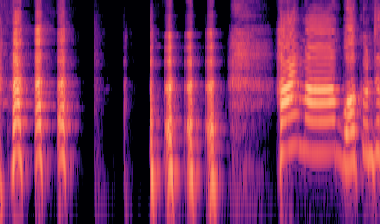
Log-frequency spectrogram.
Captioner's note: laughs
